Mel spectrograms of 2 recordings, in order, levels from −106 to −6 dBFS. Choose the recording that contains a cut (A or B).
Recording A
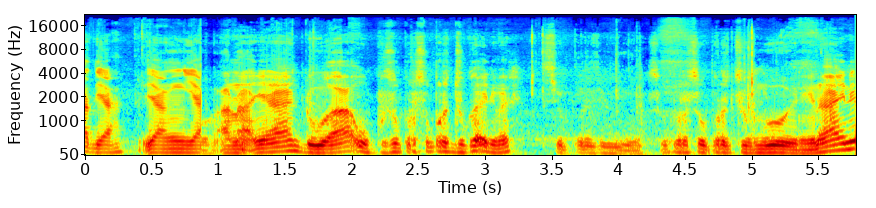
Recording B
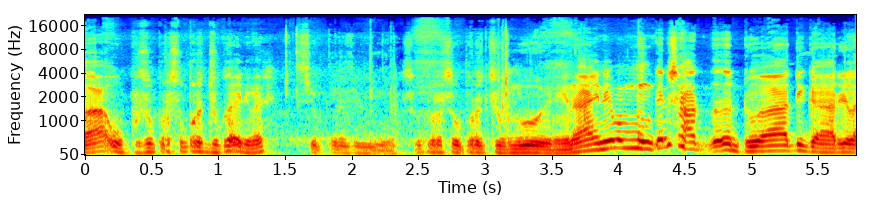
A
